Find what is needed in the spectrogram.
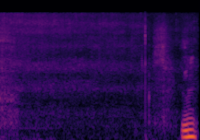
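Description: Apple wedges sizzling as they go into hot amber dry caramel in a frying pan. The hiss starts suddenly and slowly fades.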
